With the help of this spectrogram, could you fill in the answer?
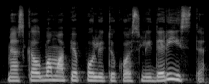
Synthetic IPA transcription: mʲɛskɐlˠbɐmɐpʲiɛpolʲɪt̪ʲɪkoːslʲiːd̪ʲɛɾʲiːsʲt̪ʲɛ̰

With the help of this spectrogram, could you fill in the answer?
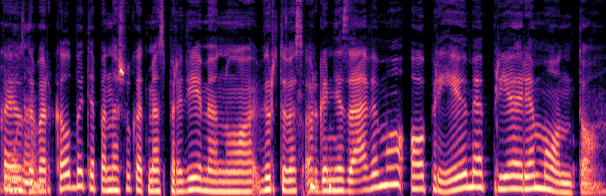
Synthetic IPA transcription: kɑːjuʊsd̪ɐbɐrkɐlˠbɐt̪ʲɛpɐnɐʃʊkɐt̪mʲɛspɾɐd̪ʲeːjoːmʲɛnuɔʋʲɪrt̪ʊʋʲoːso̰ːɾɡɐnʲɪzɑːʋʲɪmoːʔoːpʲɾʲɪeːjoːmʲɛpʲɾʲiɛɾʲɛmoːnt̪o̰ː

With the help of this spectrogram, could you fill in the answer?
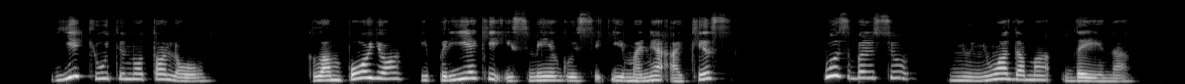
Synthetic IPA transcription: jɪkʲuːt̪ʲɪnɔt̪oːlʲɛʊ | klˠɐmpoːjoː | ɪpʲɾʲiɛkʲiʔɪsʲmʲeɪɡʊsʲɪ̰ʔiːmɐnʲɛʔɐkʲɪs | ʊzbɐlʲsʲʊ | nʲʊnʲuɔd̪ɐmɐd̪ɐɪnɑ

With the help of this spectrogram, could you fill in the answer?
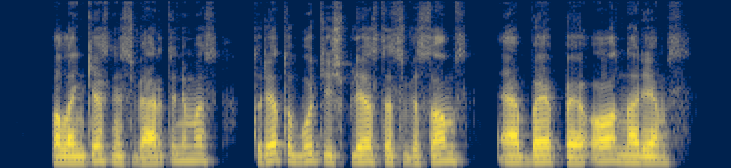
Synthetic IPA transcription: pɐlˠɐŋʲkʲɛsʲnʲɪsʋʲæˑɾʲt̪ʲɪnʲɪmɐs | t̪ʊɾʲeːt̪uːbuːt̪ʲɪːʃʲpʲlʲeːst̪ɐsʋʲɪsoːms | ɛbepeoːnɐɾʲeːms

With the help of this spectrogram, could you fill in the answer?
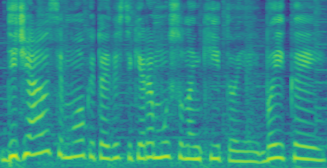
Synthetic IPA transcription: d̪ʲɪd͡ʒʲɛʊsʲɪmoːkʲit̪oːjɛʋʲɪst̪ʲɪkiːɾɐmuːsulˠɐŋʲkʲiːt̪oːjɛɪʋɐɪkɐɪ

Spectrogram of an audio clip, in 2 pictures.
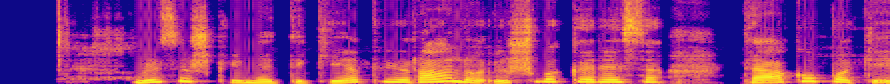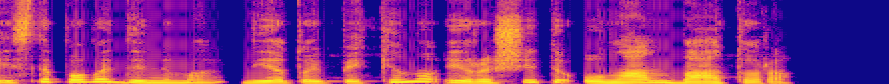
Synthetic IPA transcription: ʋʲɪsʲɪʃkɐɪnʲɛt̪ʲɪkʲeːt̪oiɾɑːlʲoːʔɪʃʋɐkɐɾʲiɛsʲɛt̪ʲæːkoːpɐkʲɛɪsʲt̪ʲɪpɐʋɐd̪ʲɪnʲɪmɑːʋʲiɛt̪oːjpʲɛkʲɪnoːʔiɾɐʃʲiːt̪ʲɪʔʊlˠɑnbɑːt̪o̰ːɾɐ̰

